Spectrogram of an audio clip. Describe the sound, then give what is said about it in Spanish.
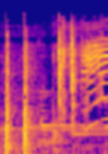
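Two firm, dull knocks on a door in a children's fable about a cicada going to an ant's house, followed by a few softer, scattered taps. “Desesperada, fue a tocar la puerta de la hormiga.”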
